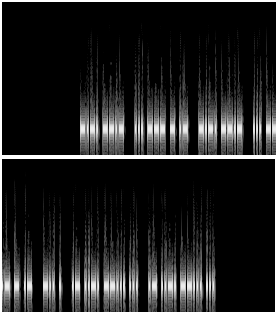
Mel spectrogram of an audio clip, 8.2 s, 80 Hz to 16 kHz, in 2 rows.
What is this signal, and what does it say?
Morse code, heard as a keyed tone, about 50 wpm, 700 Hz. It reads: CQ SOTA CQ SOTA DE AF7S AF7S
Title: SOTA QSO Practice 50wpm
